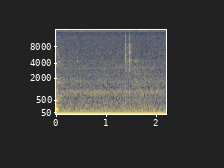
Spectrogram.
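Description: Two quick, faint clicks of a computer mouse about halfway through, over a steady low room noise.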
